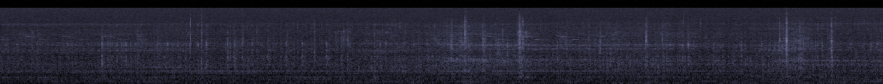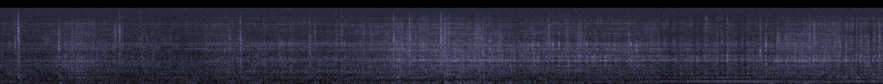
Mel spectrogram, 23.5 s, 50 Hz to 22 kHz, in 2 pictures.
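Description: OO gauge model of the Ivatt 2-6-0 steam locomotive running along Hornby Dublo tinplate track. Its small electric motor, refitted with a five-pole armature, hums steadily, and the wheels click sharply over rail joints and points a few times. It grows louder in the second half as the model passes close by.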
